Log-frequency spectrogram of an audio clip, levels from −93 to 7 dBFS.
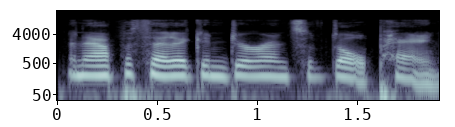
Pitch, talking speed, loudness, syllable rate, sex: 190 Hz, 190 wpm, -19 LUFS, 6.6 syllables/s, female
